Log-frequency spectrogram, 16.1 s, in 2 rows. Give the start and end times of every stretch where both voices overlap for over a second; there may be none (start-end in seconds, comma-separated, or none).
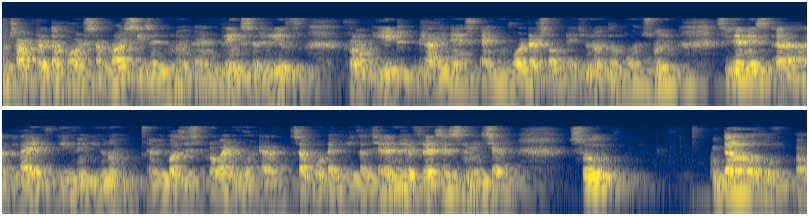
none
